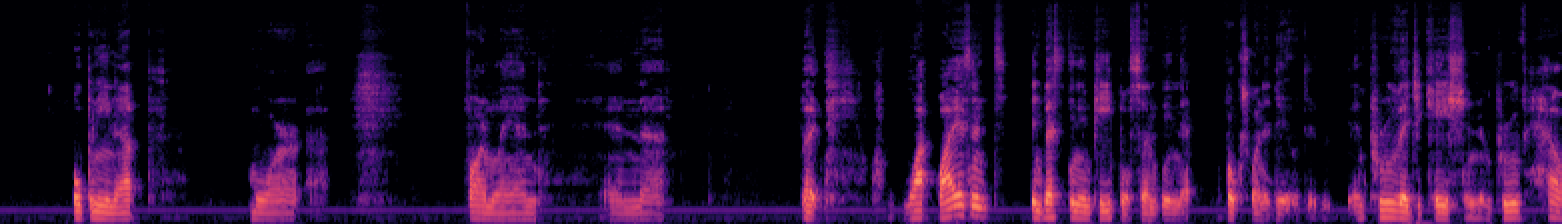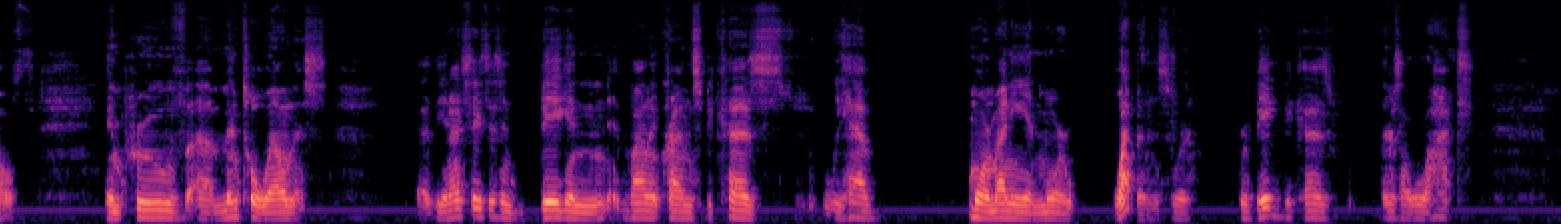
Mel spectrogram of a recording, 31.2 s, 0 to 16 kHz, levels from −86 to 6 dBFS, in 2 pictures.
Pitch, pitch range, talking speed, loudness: 120 Hz, 110-120 Hz, 100 wpm, -25 LUFS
